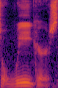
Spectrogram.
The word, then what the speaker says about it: Uyghurs: Rockstar says it's Uyghurs. Thank you. I did not know how to pronounce that.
